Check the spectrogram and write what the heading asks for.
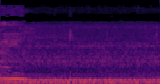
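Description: Freezer running with a steady low hum at an even pitch. A voice trails off right at the start.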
